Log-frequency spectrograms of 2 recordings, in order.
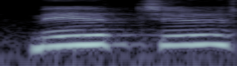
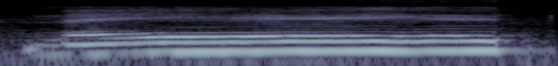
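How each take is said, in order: First: High, loud call of a name. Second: Slow, drawn-out creepy man's voice. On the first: Vanessa calls to Mertje next door, loud and high. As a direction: call out to the girl in the next room. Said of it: "she calls out". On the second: Vanessa's call comes out like a creepy slow-talking man. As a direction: let it come out wrong, like a creepy man. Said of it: "some creepy, slow-talking, joking man's". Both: A narrator's reading.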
